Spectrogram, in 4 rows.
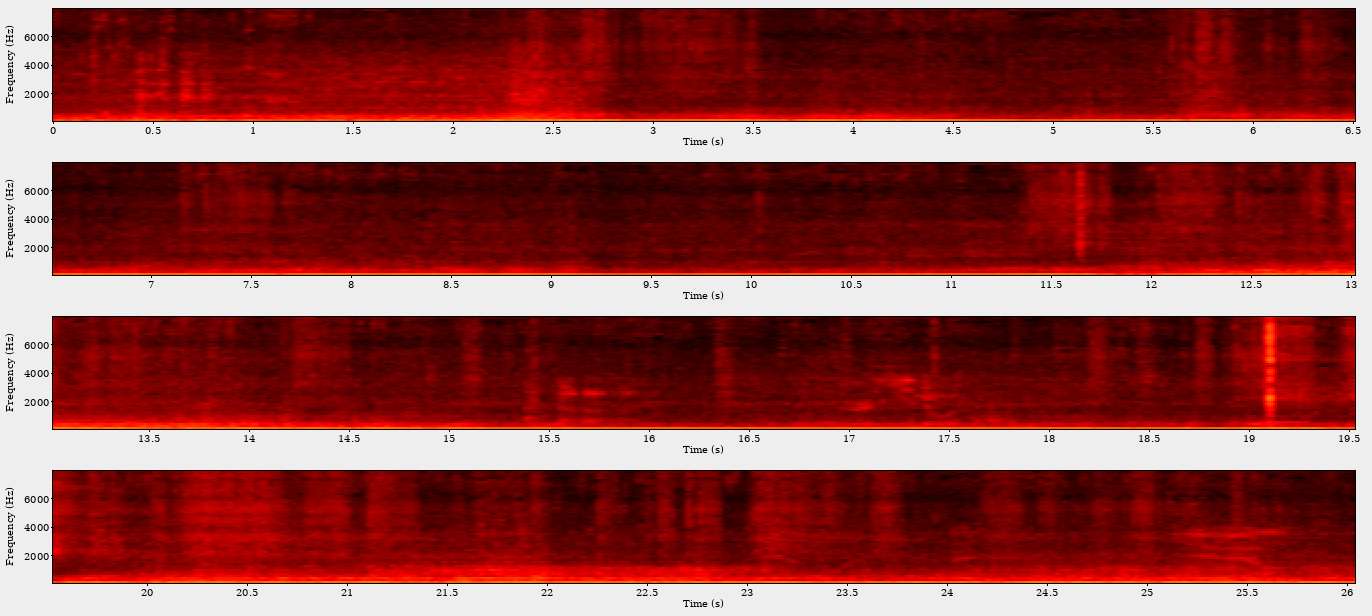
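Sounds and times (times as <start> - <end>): car engine droning: 0.0 - 26.0.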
